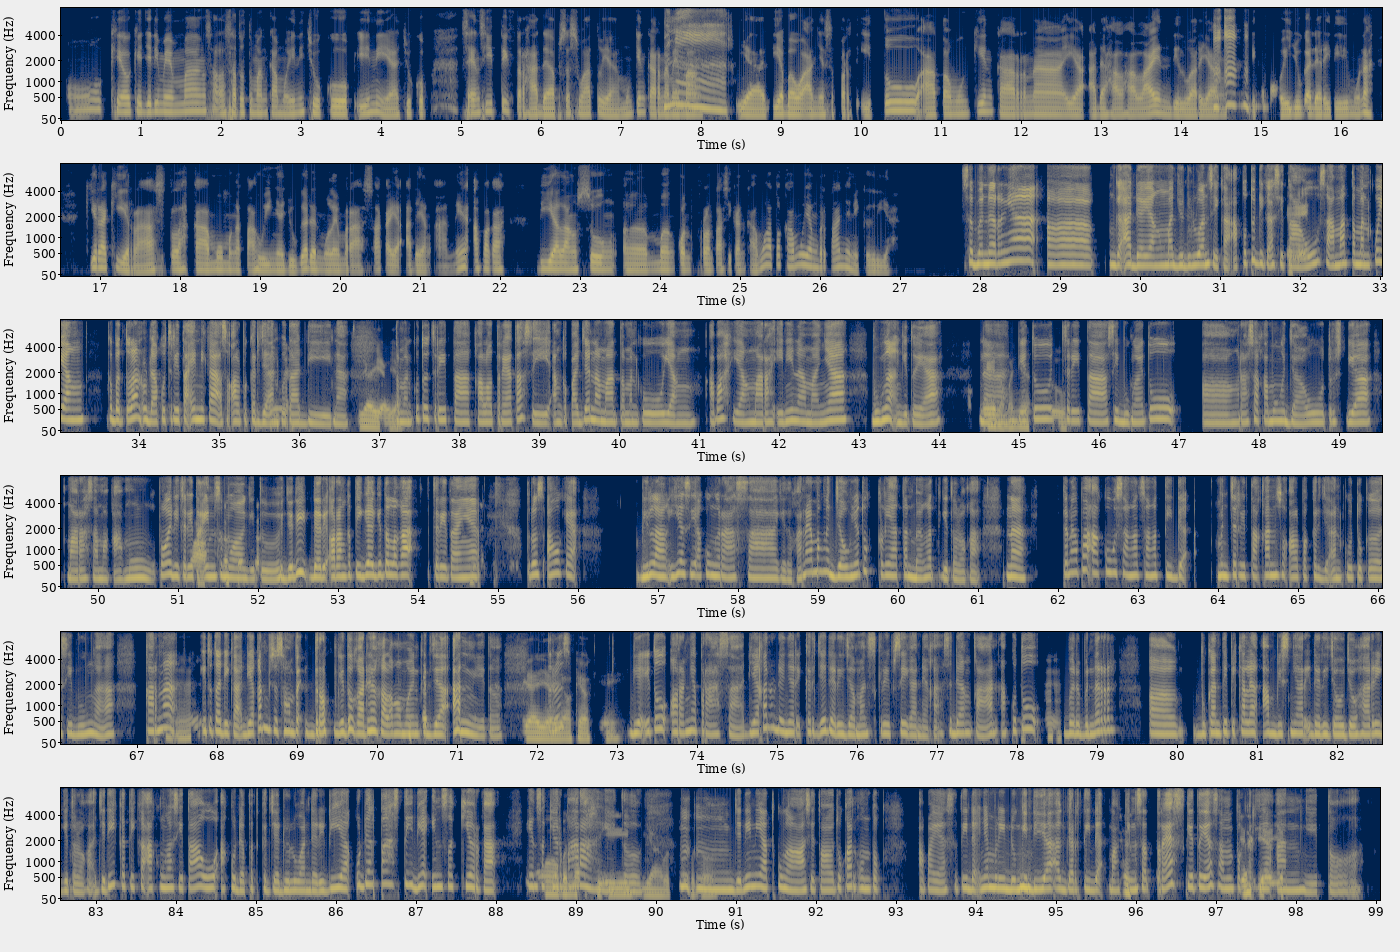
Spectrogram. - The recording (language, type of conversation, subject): Indonesian, podcast, Bisakah kamu menceritakan momen ketika kejujuran membantumu memperbaiki hubunganmu?
- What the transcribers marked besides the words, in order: distorted speech; tapping; static; chuckle; laugh; in English: "insecure"; in English: "insecure"; chuckle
